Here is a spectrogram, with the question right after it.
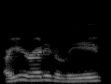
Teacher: Are you ready to leave? With the voice lifting on leave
